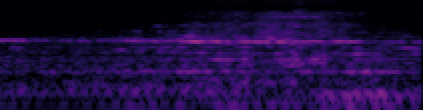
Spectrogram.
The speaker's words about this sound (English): Sorry, I took my window unit out, so the sound of the train is going to be more prevalent when we talk. That's okay. It goes by in like half a second.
